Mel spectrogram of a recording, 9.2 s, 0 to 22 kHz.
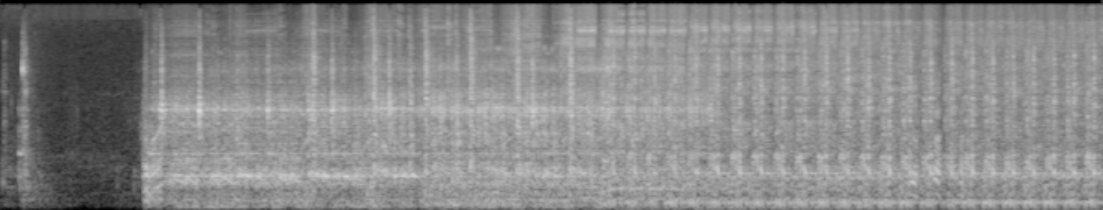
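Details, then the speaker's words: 1940 Chevy Dubl Duti truck, first start in years after clean fuel line and gas primed, choke cable loose: catches and settles into a steady, even run, no misses, knocks or smoke; normal running. "the choke was wide open so i choked fell loose there i have to get that cable hooked back up but yeah sounds good yeah i don't see no smoke or anything like that"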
